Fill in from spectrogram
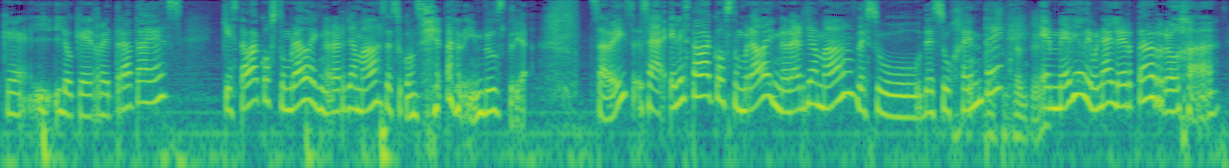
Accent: Venezuela; now in Spain; como venezolana

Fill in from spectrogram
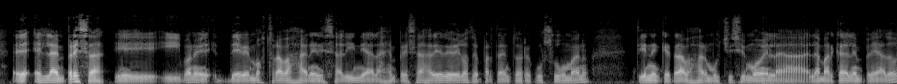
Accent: Seville, Andalusia, Spain; born there; also born or lived in Madrid, Spain / Bogotá, Colombia; Sevilla, donde nací, en Madrid estuve un tiempo con Price, y en Bogotá, en Colombia

